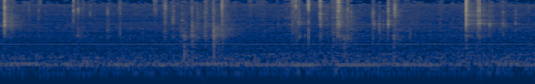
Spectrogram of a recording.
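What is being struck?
Molded bar of soap.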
